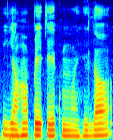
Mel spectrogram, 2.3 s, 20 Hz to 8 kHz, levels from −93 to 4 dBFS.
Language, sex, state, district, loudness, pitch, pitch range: Chhattisgarhi, male, Chhattisgarh, Raigarh, -17 LUFS, 125 Hz, 120-130 Hz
